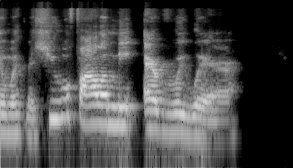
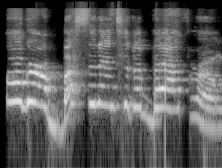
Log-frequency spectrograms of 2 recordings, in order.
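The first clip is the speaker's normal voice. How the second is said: excited retelling; 13 semitones higher than usual. Real, not acted.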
